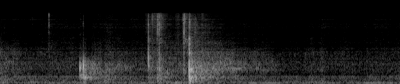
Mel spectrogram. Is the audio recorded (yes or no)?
no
